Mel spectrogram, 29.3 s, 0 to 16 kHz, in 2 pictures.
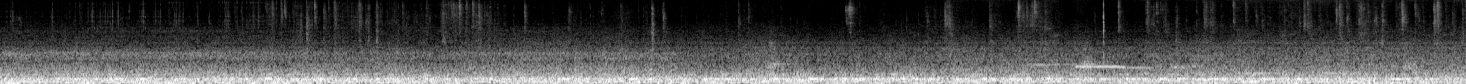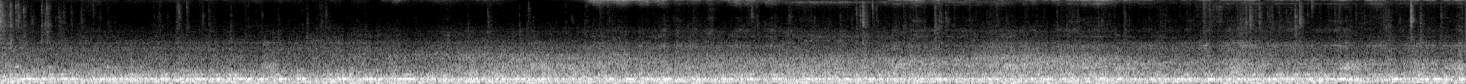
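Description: Cabin noise of a 700 series Shinkansen running at high speed: a steady rumble and rush with a constant low hum.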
